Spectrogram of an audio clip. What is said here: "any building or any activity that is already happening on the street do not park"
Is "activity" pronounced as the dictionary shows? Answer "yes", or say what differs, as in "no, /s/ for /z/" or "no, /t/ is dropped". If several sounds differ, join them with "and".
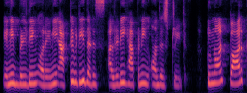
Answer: yes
